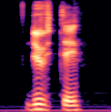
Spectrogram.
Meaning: to become downy; covered with down
- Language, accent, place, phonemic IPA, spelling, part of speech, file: French, France, Lyon, /dyv.te/, duveter, verb, LL-Q150 (fra)-duveter.wav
